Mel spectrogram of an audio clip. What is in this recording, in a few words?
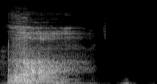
Attack, human male evil; customnpcs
